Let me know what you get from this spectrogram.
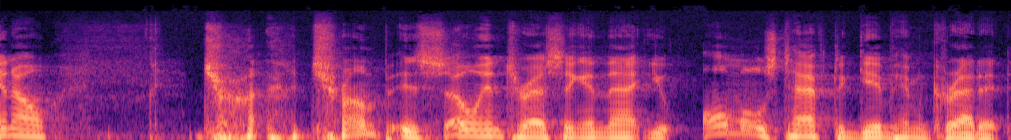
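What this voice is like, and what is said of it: Usual voice. Nothing is said of it.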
